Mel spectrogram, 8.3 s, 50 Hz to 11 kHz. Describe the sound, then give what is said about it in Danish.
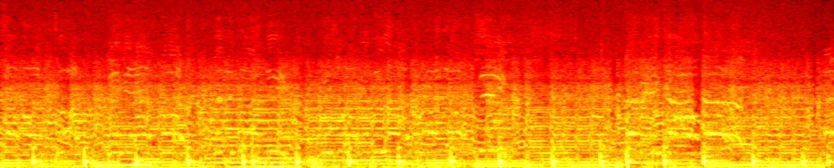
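A band plays live, loudly and continuously, at the Ungdomshuset youth house in 2001, with driving drums keeping a steady beat under thick, distorted guitar and bass, recorded raw with possible shouted vocals. “Det er lyden af min ungdom, det der.”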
